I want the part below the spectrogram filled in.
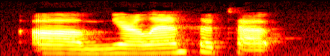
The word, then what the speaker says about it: Nyarlathotep: Meanwhile, so she sort of stumbles upon, you know, this weird, you know, sort of Lovecraftian culture stuff with Nyarlathotep.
